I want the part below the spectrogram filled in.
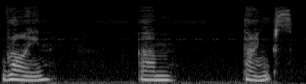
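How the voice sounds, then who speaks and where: An actress playing a steadfast, caring young woman soldier with a British accent, speaking in an earnest, measured way in a video game. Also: mid-range voice, level tone, a little mellow, dry recording. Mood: concerned, grateful. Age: young adult. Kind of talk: video game cutscene acting. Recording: game music behind the voice. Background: game soundtrack music.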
